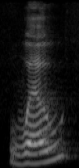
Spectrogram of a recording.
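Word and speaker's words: واو: C'est la lettre waouh, comme le W dans le mot web.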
